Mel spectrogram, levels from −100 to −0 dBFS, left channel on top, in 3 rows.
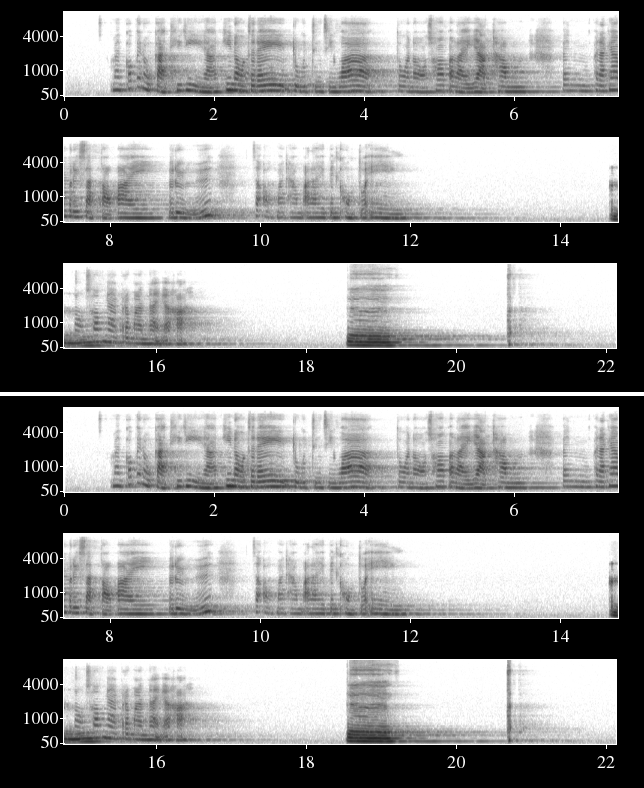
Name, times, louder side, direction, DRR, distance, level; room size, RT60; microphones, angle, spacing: voice 1, 0.6-4.1 4.4-9.6 9.9-12.0 14.8-16.5, equal, 5° right, 10 dB, 0.6 m, -33 dB
voice 2, 14.6-15.2 18.5-19.2 20.7-20.8, right 3 dB, 50° right, 12 dB, 0.5 m, -21 dB
24.5 x 24.0 x 6.1 m, 2.3 s
head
